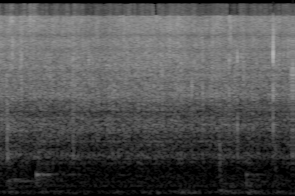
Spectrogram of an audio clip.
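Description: Onions sautéing in a pan for a sprouts curry give a steady, close sizzle with a few soft scrapes of stirring, continuous throughout with no talking.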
